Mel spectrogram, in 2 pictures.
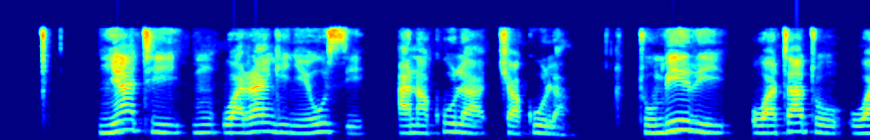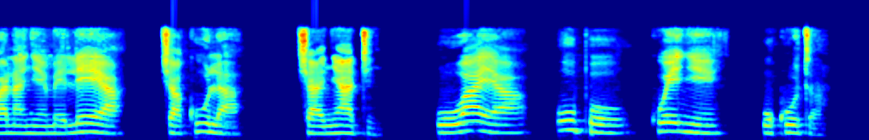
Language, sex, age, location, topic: Swahili, male, 18-24, Mombasa, agriculture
